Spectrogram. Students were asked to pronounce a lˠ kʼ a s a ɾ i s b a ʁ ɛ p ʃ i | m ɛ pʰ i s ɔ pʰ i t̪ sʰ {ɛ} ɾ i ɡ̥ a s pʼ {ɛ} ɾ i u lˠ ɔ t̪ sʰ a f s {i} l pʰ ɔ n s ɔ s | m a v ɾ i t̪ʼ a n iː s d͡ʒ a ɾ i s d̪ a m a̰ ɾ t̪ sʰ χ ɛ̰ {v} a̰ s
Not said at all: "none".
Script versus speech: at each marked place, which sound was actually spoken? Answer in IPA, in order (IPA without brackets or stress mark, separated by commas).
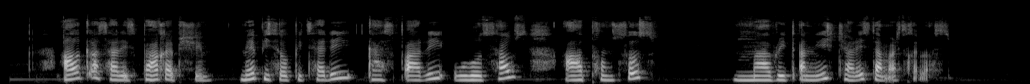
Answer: ɛ, a, a, b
